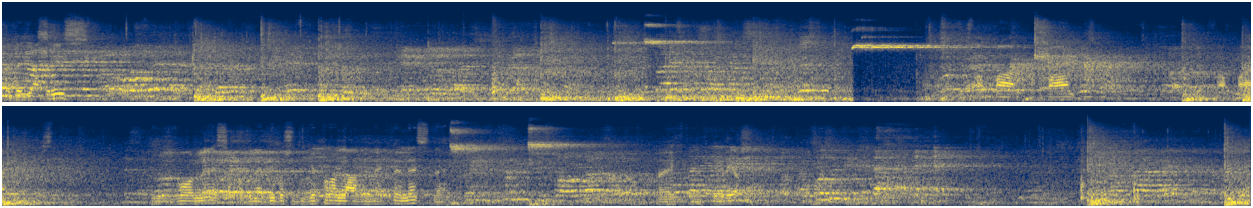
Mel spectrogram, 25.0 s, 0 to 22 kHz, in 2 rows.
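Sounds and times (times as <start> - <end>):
players' voices echoing: 0.0 - 24.9
sneakers squeaking: 1.4 - 9.8, 16.9 - 18.4
referee whistle blast: 8.5 - 9.6.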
